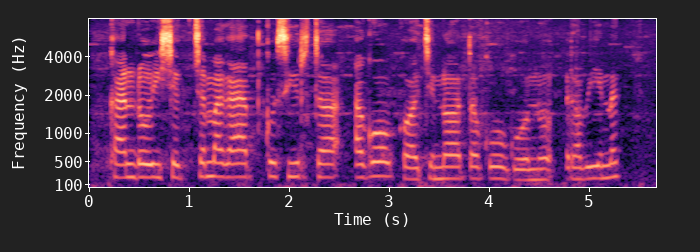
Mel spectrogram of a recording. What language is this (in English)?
Kalenjin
